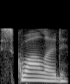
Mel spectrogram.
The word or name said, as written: squalid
